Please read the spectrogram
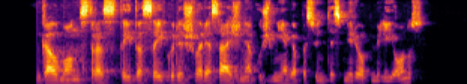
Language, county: Lithuanian, Kaunas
